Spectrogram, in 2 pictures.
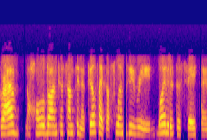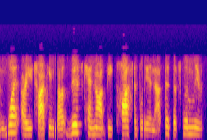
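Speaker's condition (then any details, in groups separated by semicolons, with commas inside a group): No condition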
